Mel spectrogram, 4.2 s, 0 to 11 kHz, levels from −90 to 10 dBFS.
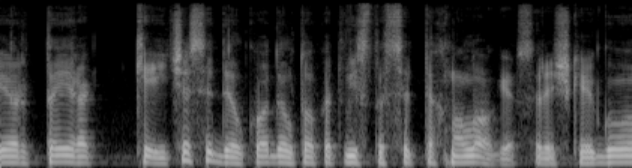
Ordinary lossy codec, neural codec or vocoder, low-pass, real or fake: Opus, 64 kbps; none; 9.9 kHz; real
